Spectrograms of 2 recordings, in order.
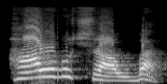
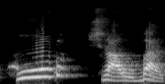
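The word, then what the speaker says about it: Hubschrauber: हाउबश्राउबर, हुब sorry हुब श्राउबर, क्योंकि यू का ऊ होता है, तो हुब श्राउबर यानी हेलीकॉप्टर।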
